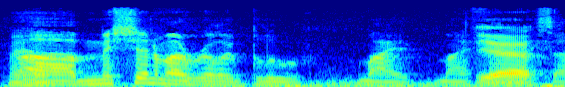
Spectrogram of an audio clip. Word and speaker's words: Machinima: Hey, Machinimas. – Yeah, no, it's pronounced Machinima.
